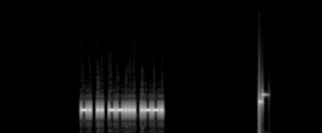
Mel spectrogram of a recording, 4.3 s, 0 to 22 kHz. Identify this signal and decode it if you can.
Morse code, heard as a keyed tone, about 42 wpm, 700 Hz. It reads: NI7P
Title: USA Call Signs - 4 Characters - 6x Character Spacing - 45wpm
